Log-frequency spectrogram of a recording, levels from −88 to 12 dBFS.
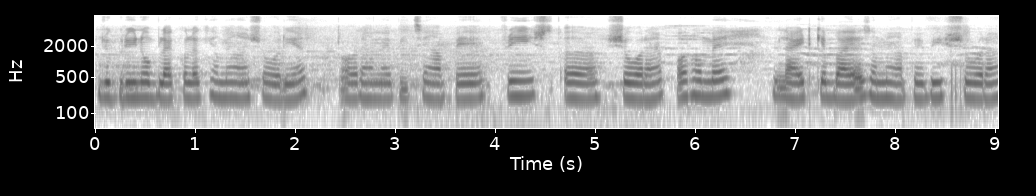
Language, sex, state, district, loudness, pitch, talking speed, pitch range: Hindi, female, Bihar, Purnia, -35 LUFS, 195 Hz, 210 wpm, 190-205 Hz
